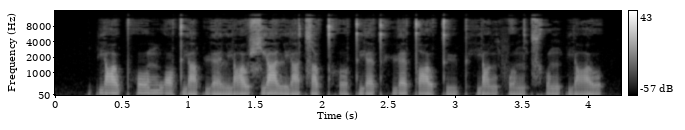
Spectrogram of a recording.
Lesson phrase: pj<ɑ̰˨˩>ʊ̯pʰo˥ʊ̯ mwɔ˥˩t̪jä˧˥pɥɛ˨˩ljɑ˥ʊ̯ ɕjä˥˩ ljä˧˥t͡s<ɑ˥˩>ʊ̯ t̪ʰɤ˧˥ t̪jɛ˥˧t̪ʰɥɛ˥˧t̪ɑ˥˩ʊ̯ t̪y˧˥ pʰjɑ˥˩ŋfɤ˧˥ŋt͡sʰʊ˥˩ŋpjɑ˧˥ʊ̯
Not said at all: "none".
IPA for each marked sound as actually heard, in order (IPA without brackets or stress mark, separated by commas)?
ɑ˥, ɑ˧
